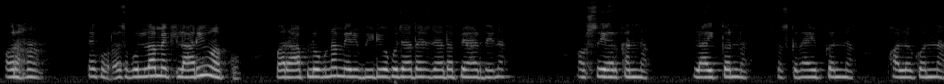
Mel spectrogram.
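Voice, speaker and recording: A woman's voice: very high-pitched, level tone, a little fast, darkish tone. A woman voicing a chatty young daughter-in-law in a cartoon who talks straight to viewers. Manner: chatty, addresses viewers directly. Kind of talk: cartoon voice acting.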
